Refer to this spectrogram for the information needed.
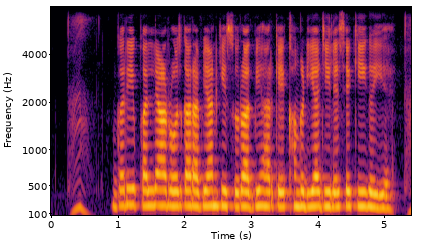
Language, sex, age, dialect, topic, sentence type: Hindi, female, 36-40, Garhwali, banking, statement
